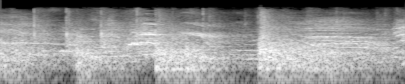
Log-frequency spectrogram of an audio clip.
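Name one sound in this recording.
A wrestler's body slams onto a wrestling ring mat with a thud.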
